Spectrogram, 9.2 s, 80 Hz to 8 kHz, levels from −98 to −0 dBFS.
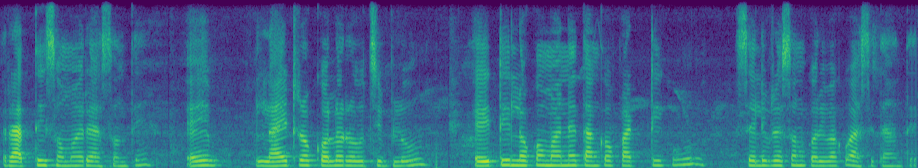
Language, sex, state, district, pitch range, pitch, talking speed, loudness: Odia, female, Odisha, Malkangiri, 210-230 Hz, 220 Hz, 125 wpm, -21 LUFS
